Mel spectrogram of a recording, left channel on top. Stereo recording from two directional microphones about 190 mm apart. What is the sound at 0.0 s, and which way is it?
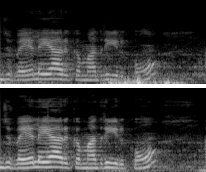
A woman's voice, 25° right (ahead or behind).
